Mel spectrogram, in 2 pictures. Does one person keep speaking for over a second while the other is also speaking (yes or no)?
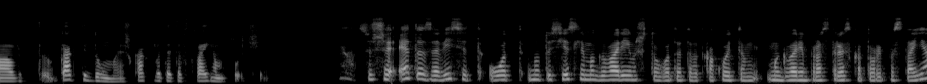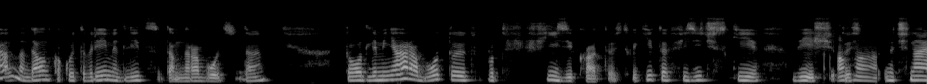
no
